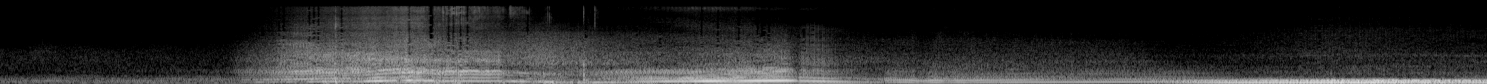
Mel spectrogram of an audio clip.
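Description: A car engine revving and accelerating hard, its note climbing and dropping back through gear changes, with a sharp drop about eight seconds in. From about twelve seconds in, a deeper, steady engine rumble takes over.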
